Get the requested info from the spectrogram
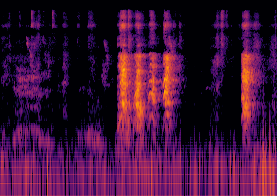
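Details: Six-week-old Border Terrier puppies: soft whines at first, then a burst of harsh yapping barks in quick succession, pausing and returning with another bark near the end.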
